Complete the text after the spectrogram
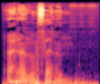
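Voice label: welcome, Egyptian Arabic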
